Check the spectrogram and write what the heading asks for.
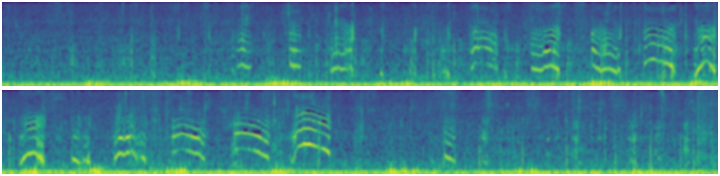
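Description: Newborn ragdoll kittens mewing: a run of short, high, rising-and-falling squeaky mews, about two a second, from a few seconds in until near the end. A steady low rumble runs underneath.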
